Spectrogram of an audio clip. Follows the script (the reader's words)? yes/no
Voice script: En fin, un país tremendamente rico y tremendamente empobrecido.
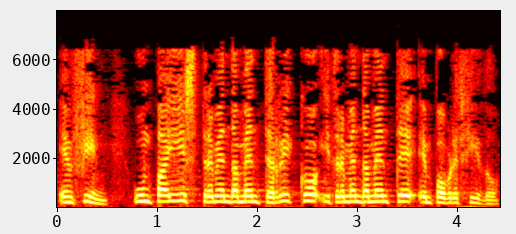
yes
